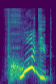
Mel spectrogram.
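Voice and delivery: high squeaky Piglet exclamation; excited cry. A narrator's reading. Piglet watches the balloon go in, excited squeal. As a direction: squeal it out in delight. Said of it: "закричал Пятачок".

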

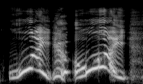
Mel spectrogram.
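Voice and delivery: high, loud little squeals; Piglet crying out. A narrator's reading. Piglet hopping on the bank, alarmed squeals. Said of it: "кричал".

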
